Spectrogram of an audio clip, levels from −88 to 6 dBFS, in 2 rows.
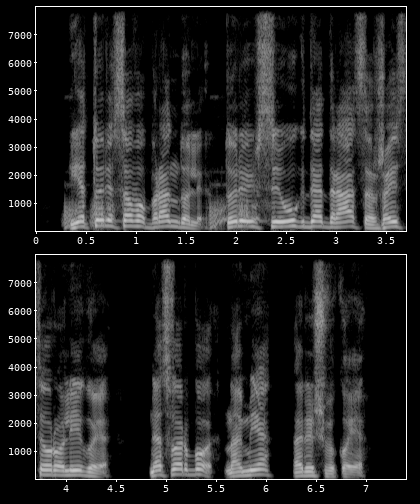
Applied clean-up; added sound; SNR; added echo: neural mask model RNNoise.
